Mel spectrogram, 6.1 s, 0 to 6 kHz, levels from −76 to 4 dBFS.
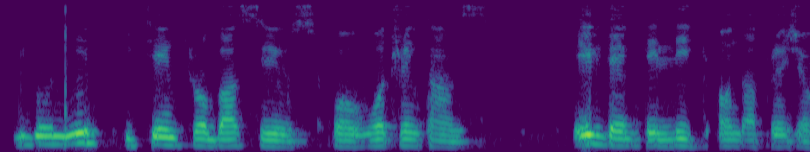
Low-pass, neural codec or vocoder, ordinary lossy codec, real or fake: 5.4 kHz; codec, 16 kHz, 16 kbps, FunCodec, trained on Chinese and English, 50 frames a second; AAC, 48 kbps; fake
